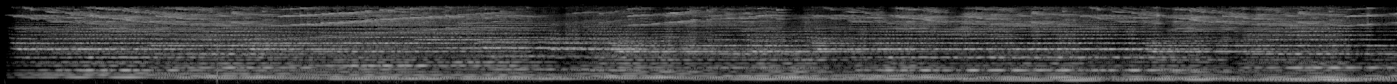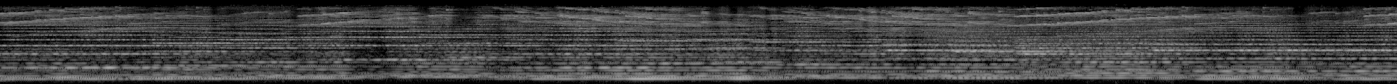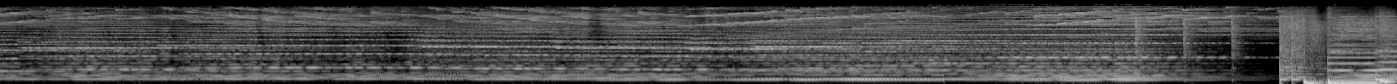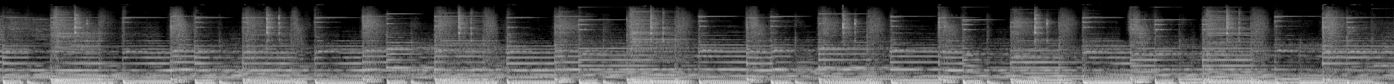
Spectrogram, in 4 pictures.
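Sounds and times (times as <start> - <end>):
instrumental music: 0.0 - 55.8.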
